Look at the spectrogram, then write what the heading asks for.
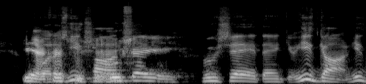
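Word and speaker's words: Boucher: I think Cruz uh Chris Bashar I can't forget I keep I can't say his name but he's gone Bucher thank you he's gone he's gone from there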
